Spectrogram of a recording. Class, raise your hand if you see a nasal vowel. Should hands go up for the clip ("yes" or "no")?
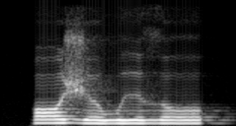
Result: no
